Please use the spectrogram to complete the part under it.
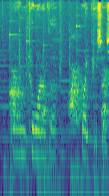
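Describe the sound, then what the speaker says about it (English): A dog barks repeatedly somewhere in a house, answering something at the door, while a person keeps talking over the yapping. "Sorry if you can hear my dog barking in the background."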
